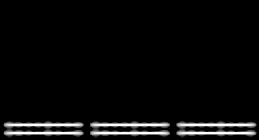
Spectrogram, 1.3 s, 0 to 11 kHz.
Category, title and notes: Sound effects > Electronic / Design
Warning sound notification
Made using a generated dial tone sound in ocenaudio and adjusting the pitch and speed of the sound. Used in my visual novel: R(e)Born_ Referenced with AKG K240.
